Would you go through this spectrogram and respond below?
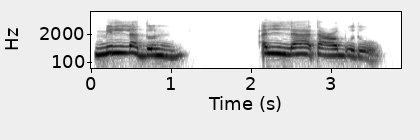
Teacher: نون کا لام، نون پڑھا ہی نہیں جائے گا، مکمل ادغام ہو گیا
